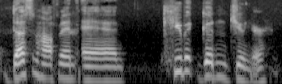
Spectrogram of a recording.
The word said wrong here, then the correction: Cuba Gooding Jr.: I think it's Cuba, but it's spelled Cuba Gooding Jr. God.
